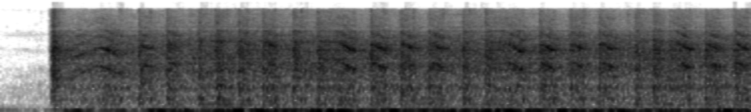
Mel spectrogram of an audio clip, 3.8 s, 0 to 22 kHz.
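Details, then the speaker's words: 2005 Chevy Express 4.3 L, crank-no-start, after distributor cap, rotor and plug-wire order rework: starter turns steadily about four beats a second, engine trying to catch; extended cranking before it finally started. "now you can see it's trying to start so now if I run the battery out so yeah let's keep going"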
